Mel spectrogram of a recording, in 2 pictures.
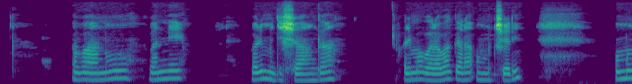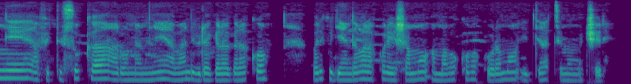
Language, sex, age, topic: Kinyarwanda, female, 25-35, agriculture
